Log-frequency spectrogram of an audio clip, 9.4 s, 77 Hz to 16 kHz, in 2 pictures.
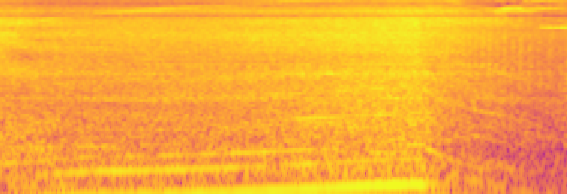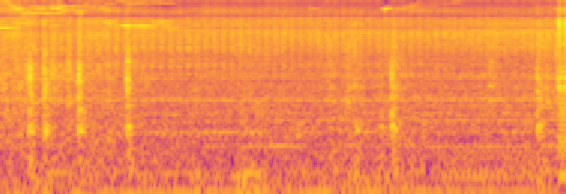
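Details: Ryde Green Waste SL757 diesel: heavy engine drops from a loud run to idle, with sharp irregular puffs and ticks over the rumble, from a huge exhaust leak.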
